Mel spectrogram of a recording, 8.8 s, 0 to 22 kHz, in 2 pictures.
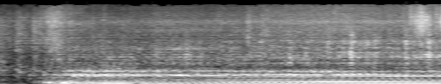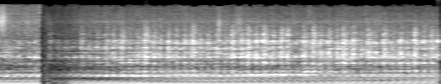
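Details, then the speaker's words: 2018 Subaru WRX STI with custom downpipe and tune, cold start: engine catches into a loud, raspy fast idle with coarse exhaust rattle from the secondary air pump, considered normal and expected to fade as the pump shuts off. "get this horrible cold start rasping that's very NIC normal"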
